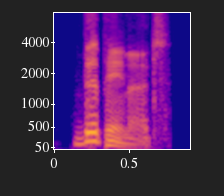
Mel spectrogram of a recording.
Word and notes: bipinnate: British English

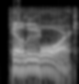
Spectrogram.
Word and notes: pilewort: American English

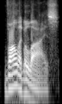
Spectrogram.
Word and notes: volatilize: American English

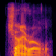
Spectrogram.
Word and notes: chiral: British English

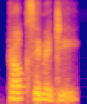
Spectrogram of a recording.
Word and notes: proximity: Indian

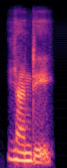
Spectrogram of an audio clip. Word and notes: yandy: Indian

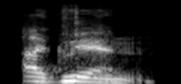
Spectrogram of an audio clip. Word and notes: Ugrian: Indian

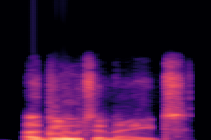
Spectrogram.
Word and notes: agglutinate: British English

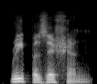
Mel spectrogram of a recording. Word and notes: reposition: American English

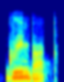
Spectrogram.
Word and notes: greenback: Indian

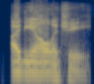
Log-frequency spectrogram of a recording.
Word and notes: ideology: American English

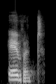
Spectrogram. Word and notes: evert: Indian

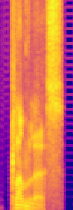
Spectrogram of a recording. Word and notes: plumbless: British English

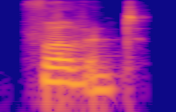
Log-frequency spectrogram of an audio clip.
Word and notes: fervent: Indian

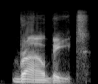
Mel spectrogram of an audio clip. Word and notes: browbeat: British English

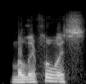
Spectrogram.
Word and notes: mellifluous: American English

